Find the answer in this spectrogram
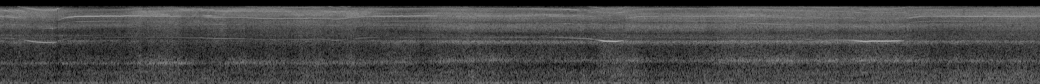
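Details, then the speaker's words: Dental drill: steady high-pitched whine, pitch dipping under load, as a number one round (carbide/lomb) bur cuts seating dimples through lingual enamel of maxillary anterior abutment teeth for twist-drill pinholes, three-unit anterior bridge preparation, patient with congenitally missing lateral incisors. "You can use either a half or number one carbide and the purpose of this is just to make a seat for the twist drill and we do… drill with the twist drill."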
